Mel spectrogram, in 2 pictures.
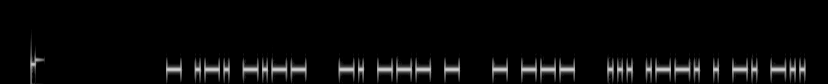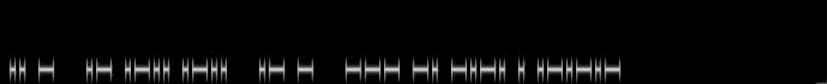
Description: Morse code, heard as a keyed tone, about 25 wpm, 700 Hz. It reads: TRY NOT TO SPEND IT ALL AT ONCE.
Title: Sentences from Top 1000 Words - Review Part 5 - 25wpm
